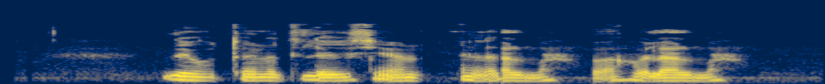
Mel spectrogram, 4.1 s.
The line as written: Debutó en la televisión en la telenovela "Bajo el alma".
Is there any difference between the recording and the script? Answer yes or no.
yes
